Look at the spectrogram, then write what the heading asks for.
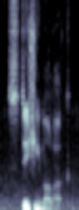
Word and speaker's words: Stygimoloch: oh that's an idea soft G Stygimoloch oh that's a mess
